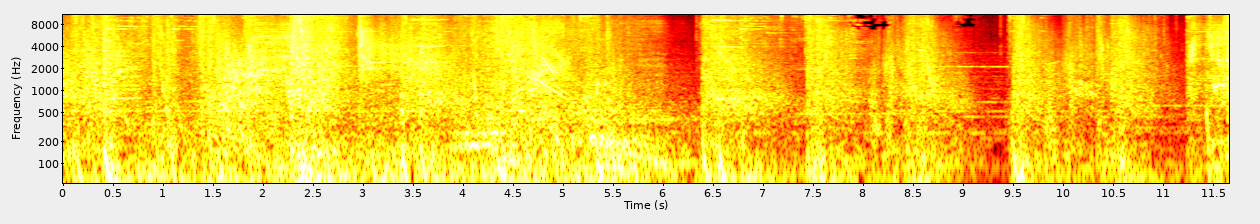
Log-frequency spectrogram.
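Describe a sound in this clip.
Magic blasts whoosh and burst during a fight.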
